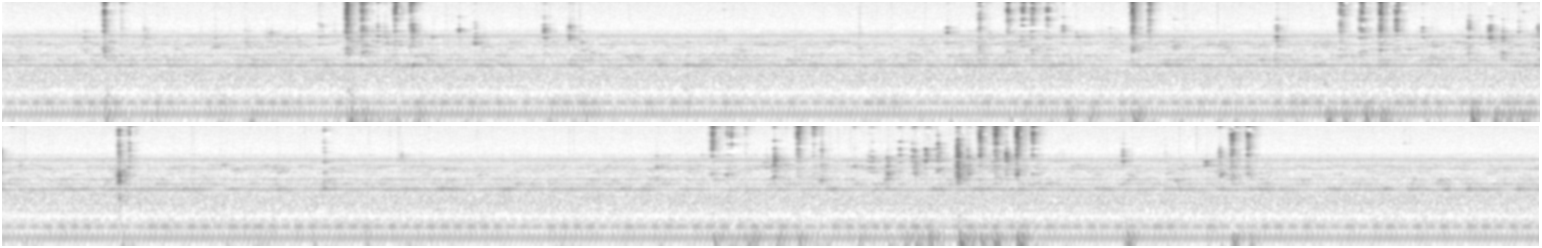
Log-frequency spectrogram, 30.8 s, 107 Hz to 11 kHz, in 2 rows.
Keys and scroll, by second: 0.0-6.2 typing, 8.6 Return, 10.0-16.0 typing, 16.5 Return, 17.8 ctrl+o, 18.4 Return, 19.4 ctrl+x, 21.7-28.0 typing.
